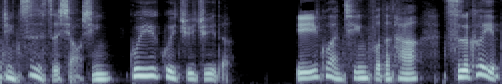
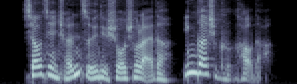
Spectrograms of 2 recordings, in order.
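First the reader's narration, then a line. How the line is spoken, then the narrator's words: Cold. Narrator (Chinese): 木子爷冷冷道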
